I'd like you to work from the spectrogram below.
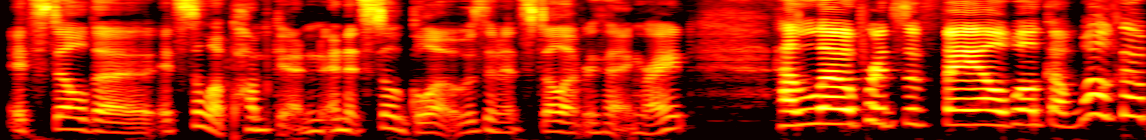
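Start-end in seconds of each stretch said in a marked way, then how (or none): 3.9-5.7 warm welcoming host. Real, not acted. Greeting a viewer in chat.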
